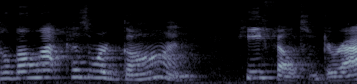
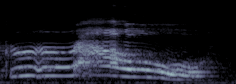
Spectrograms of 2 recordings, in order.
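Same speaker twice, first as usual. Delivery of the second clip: roar; 5 semitones higher than usual. A narrator's reading. Old Bear roars when his fur is tugged, a mild roar. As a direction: let out a playful storybook roar. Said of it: "Old Bear roared".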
